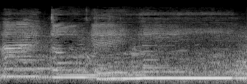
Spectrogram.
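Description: A group of children singing in unison, moving through short notes and then holding one long note from about a second in.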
